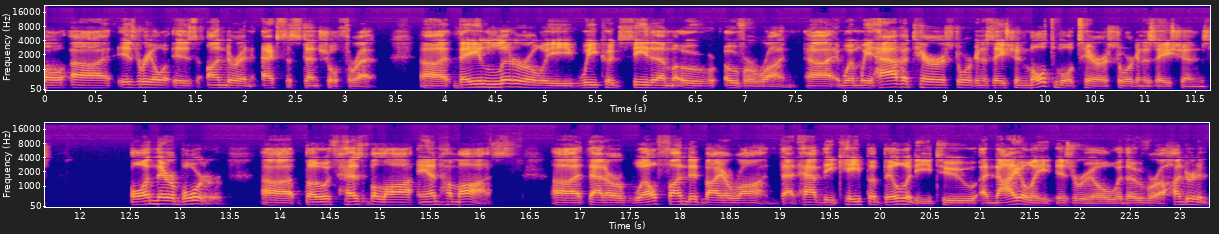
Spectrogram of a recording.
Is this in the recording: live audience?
no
